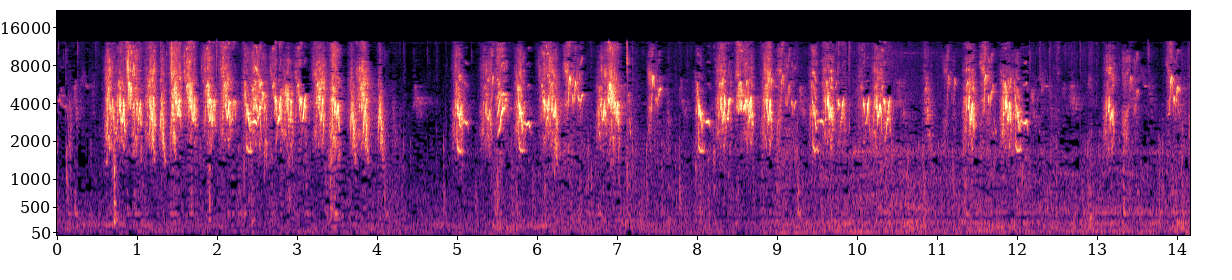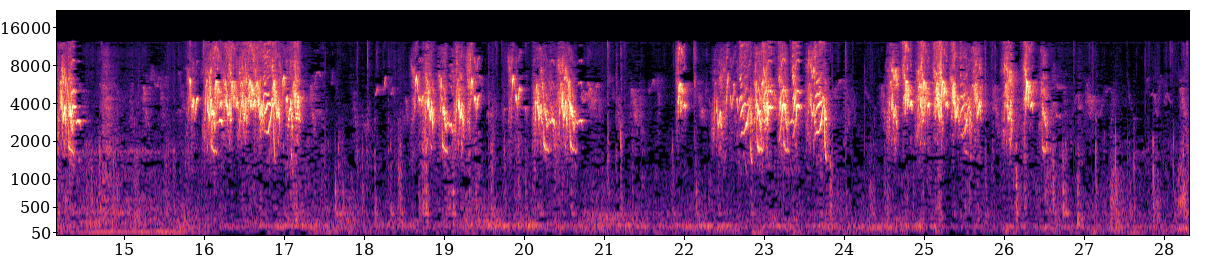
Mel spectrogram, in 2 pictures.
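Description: A flock of Eurasian tree sparrows chirping in bouts of rapid, dense, high chirps, each a second or two long with short lulls between: the squabbling calls of sparrows fighting over seed at a feeder.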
